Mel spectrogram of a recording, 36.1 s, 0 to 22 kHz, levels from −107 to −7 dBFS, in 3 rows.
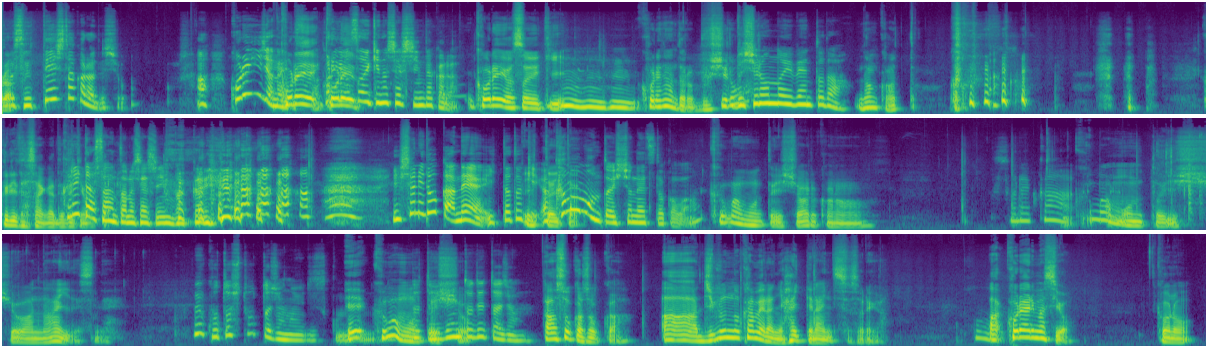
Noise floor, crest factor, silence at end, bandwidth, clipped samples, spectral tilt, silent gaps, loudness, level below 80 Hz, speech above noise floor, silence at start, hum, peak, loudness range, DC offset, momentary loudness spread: -68 dBFS; 18 dB; 0.15 s; 19 kHz; under 0.1%; -5.5 dB/octave; none; -19 LUFS; -66 dBFS; 49 dB; 0 s; none; 0 dBFS; 9 LU; under 0.1%; 14 LU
